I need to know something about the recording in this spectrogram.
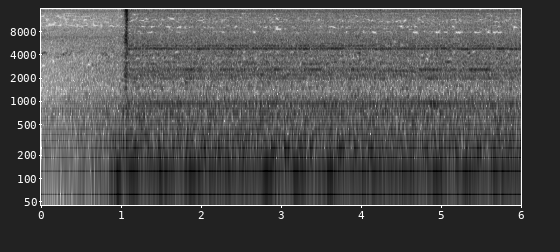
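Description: An air conditioning unit hums with a low, steady drone.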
